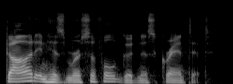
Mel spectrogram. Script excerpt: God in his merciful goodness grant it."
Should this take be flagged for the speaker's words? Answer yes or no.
no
